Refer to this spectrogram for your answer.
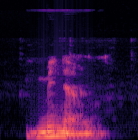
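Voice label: "minnow", British English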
